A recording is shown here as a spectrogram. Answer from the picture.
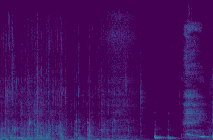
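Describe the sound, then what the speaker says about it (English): Water gurgling and glugging as it forces its way down from one connected plastic bottle into another, a murky churning wash broken by a few sharp bubbly gulps near the end. "all of that water in the top is trying to force its way down to the bottom"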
